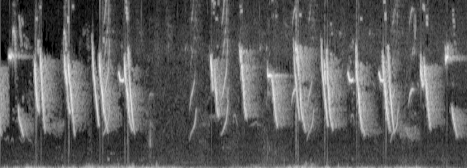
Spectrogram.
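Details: Saffron finch living free in the wild, singing a rapid series of sharp, high downslurred chirps in two bursts separated by a brief pause, about three notes per second, over a faint low background rumble.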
